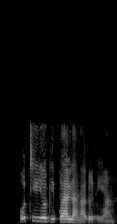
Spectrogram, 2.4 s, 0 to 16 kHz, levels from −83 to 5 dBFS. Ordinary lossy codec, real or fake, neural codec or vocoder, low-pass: none; fake; codec, 16 kHz, 1 kbps, FreqCodec, larger model; 7.2 kHz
